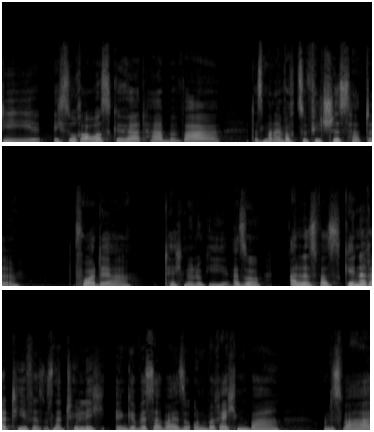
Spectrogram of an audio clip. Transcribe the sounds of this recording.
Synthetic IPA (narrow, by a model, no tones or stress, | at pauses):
d̥iːɪçz̥oːʁaʊsɡ̥əhøːɐthaːbəvaːɐ | d̥asmanʔaɪfaχt͡sufiːlʃɪsha̰tʰə̰ | foːɐdeːɐ | tʰɛçnoloɡiːʔalzo | ʔaləsv̥asɡ̥enəʁ̞atʰiːfɪstɪstnatʰyːɐlɪçʔɪnɡəvɪsɐ̰va̰ɪzəʔʊnbəʁɛçn̩baːɐ | ʔʊntɛsv̥a̰ːɐ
